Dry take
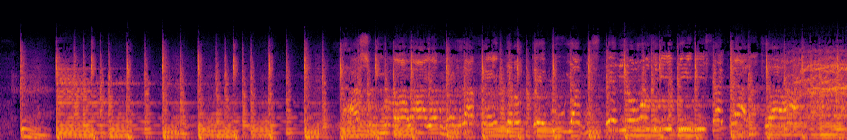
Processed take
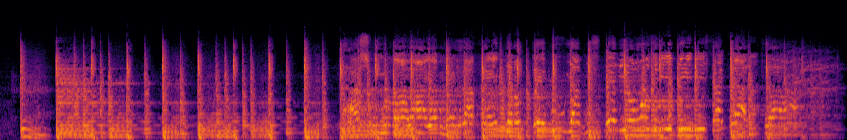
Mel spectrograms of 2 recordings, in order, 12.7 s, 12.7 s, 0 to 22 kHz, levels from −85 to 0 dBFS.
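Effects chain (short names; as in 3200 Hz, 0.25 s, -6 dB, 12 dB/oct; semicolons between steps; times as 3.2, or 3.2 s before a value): ending faded out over 1.53 s; upward expander 1.5:1, over -37 dBFS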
